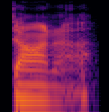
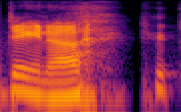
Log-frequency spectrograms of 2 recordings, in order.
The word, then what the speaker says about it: Dana: with these dreams about a woman named donna not dana um he's experiencing through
